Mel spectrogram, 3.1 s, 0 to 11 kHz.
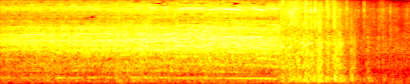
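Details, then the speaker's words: Power Wheels ride-on on 20 V DeWalt lithium packs replacing 24 V battery, carrying two kids about 110 lb at full speed: steady, even motor whine holding pitch about two seconds, then winding down; motors healthy under load. "so this right here I was holding two kids about 110 lb and it was driving it full speed not too"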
